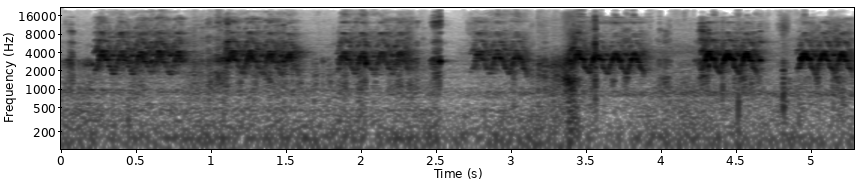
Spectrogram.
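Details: Two young American budgies chatter while eating, indoors in low light: bursts of scratchy, rapid chirping, repeated roughly every second with brief pauses.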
